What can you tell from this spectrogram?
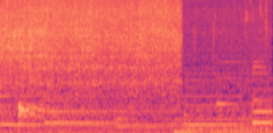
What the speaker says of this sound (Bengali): এবারে আমি এর মধ্যে পনিরের টুকরোগুলোকে এক এক করে ছেড়ে দিচ্ছি।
